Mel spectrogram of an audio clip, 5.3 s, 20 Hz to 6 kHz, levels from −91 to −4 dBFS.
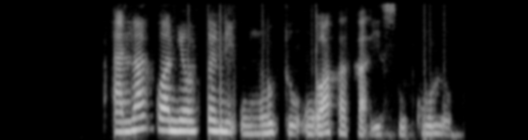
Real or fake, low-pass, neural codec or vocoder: fake; 5.4 kHz; codec, 16 kHz in and 24 kHz out, 1.1 kbps, FireRedTTS-2 codec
